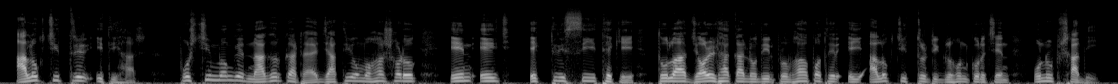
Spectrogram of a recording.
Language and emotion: Bengali, neutral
